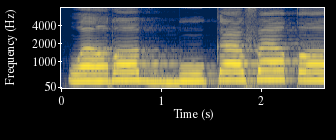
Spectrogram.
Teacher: qa mad tabi'i dhahiri karena ada alif didahului fathah, maka qaf panjang 2 harokat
